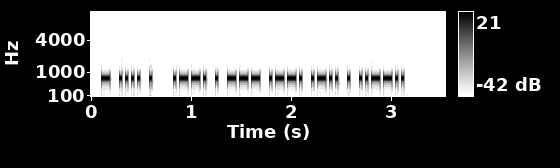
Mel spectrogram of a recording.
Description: Morse code, heard as a keyed tone, about 40 wpm, 700 Hz. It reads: THE PEOPLE?
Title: Sentences from Top 1000 Words - Review Part 5 - 40wpm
